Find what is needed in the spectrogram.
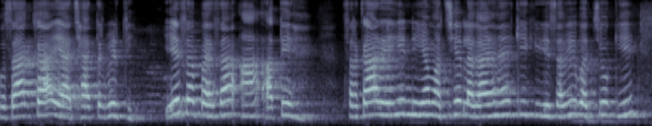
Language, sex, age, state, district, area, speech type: Hindi, female, 60+, Bihar, Samastipur, urban, spontaneous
